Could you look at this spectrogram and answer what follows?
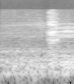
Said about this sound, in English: It's a cow. A dozen or so mamas and calves are eyeing us.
